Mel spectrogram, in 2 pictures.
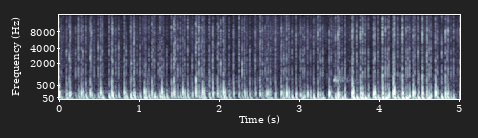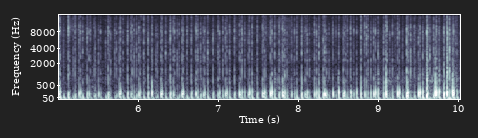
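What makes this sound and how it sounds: Fingertips and nails tap quickly and scratch across the cover of a solid green hardcover book with gold lettering, held upright. The result is a steady ten-second run of dense, dull, low-pitched taps with almost no high-frequency brightness and very short decay.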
